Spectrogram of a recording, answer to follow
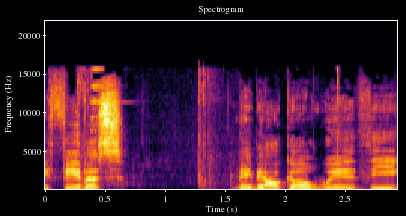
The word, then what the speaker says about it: Phoibos: not Newton fancy and it is fievel's f ee vos apparently not my pronunciation which will be Phoebus maybe I'll go with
